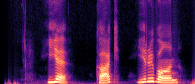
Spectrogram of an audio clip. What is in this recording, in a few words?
russian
